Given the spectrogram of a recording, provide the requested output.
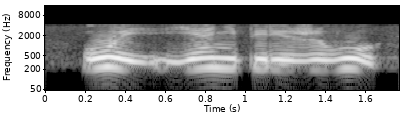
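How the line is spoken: Exclaiming. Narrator (Russian): воскликнула докторша

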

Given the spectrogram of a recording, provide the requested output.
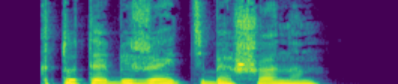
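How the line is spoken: Deadly calm question. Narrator (Russian): убийственно спокойным тоном спросил он

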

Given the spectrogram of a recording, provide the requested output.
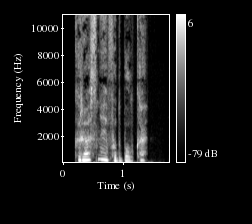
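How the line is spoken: Whisper. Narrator (Russian): прошептала я

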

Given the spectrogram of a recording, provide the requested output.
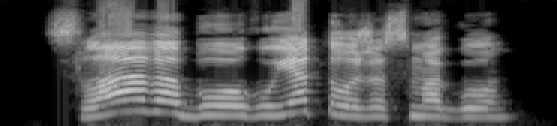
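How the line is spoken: Laughing. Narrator (Russian): опять засмеялся парень

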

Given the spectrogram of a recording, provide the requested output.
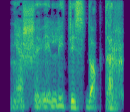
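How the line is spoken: Hiss. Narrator (Russian): вновь прошипела фигура

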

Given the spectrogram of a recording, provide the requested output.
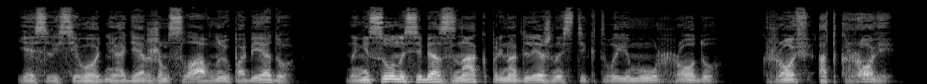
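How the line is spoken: Clearly audible whisper. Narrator (Russian): несмотря на шепот, эти слова были отчетливо услышаны

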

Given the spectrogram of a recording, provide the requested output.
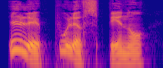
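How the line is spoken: Lazy good-natured warning. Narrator (Russian): лениво-добродушно предостерег Грок

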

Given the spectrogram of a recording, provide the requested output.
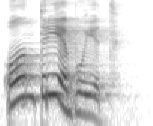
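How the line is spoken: Mocking. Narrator (Russian): насмешливо откликнулся завуч

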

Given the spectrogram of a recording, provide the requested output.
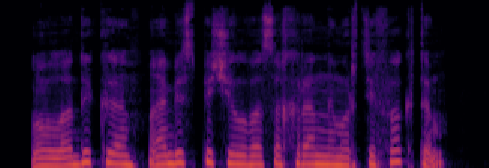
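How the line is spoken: Calm question, dragon. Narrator (Russian): спокойно спросил дракон

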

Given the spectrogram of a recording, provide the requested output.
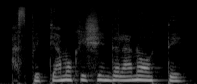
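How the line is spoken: Plain. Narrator (Italian): rispose Tony

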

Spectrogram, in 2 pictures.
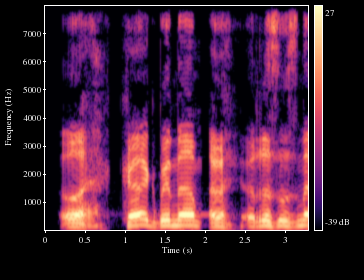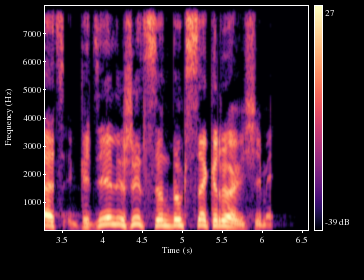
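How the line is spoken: Deep bass, fat pirate. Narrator (Russian): пробасил толстый пират

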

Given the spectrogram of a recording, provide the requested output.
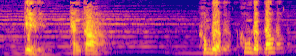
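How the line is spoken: Old woman's alarmed scream. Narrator (Vietnamese): khi nhìn thấy cái bóng đen đứng dương nọ, bà bỗng hét lên

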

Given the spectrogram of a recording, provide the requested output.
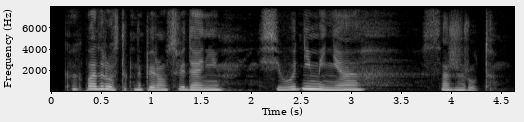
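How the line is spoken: Exhaled. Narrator (Russian): выдохнула

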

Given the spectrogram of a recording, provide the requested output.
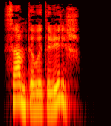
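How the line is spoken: Snorting. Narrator (Russian): фыркнула я

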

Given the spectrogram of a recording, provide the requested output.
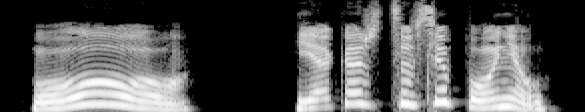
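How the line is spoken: Snort. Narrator (Russian): хмыкнул Михаил

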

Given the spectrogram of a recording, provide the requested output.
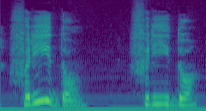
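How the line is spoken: Whispered in ear. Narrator (Ukrainian): прошепотів Ка у ухо Фріди

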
